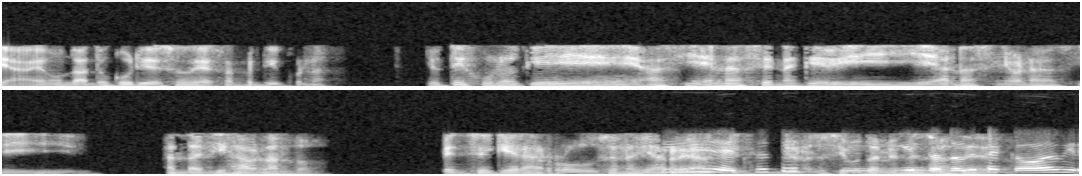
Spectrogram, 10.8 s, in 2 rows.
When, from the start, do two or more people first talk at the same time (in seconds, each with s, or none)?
8.7 s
